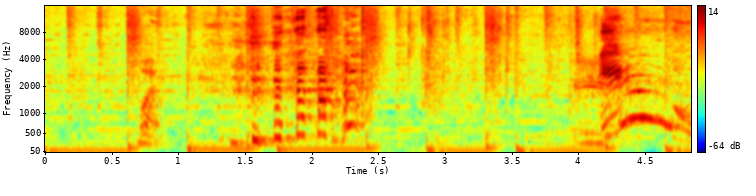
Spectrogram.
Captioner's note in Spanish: risas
